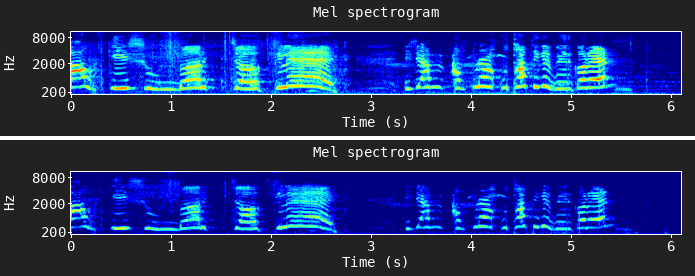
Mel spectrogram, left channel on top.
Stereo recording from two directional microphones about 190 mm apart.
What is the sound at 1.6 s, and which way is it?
Speech, 45° right (ahead or behind).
